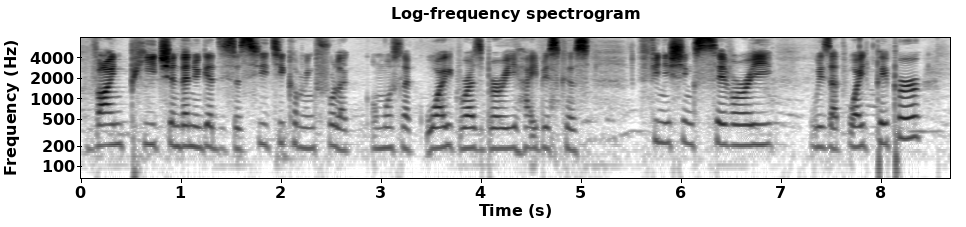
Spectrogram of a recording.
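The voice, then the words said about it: Strong non-native English accent. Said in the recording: “it's my super terrible accent.”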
